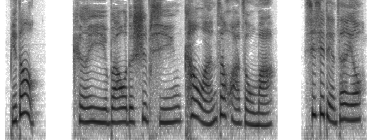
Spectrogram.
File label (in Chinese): 短视频开头结尾; 抖音等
